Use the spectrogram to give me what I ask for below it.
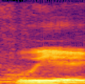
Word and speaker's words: Fourier: Fourier-nya ini namanya meskipun tulisannya Fourier, dia tuh dibacanya Fourier karena kalau nggak salah dia orang Prancis gitu ya. Makanya dia jadi dibaca kayak Fourier gitu ya, kayak gitulah.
